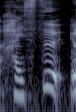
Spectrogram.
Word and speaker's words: 还是: 근데 생각보다 이 사람 대만 사람이어서 우리는 원래 할스 이라고 발음하는데 이 사람은 하이스 이런단 말이에요.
